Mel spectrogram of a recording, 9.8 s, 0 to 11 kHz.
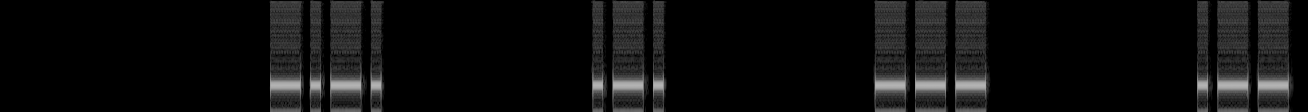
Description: Morse code, heard as a keyed tone, about 16 wpm, spaced as for 5 wpm, 800 Hz. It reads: CROW
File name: Prefixes / By First Letter / Cs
